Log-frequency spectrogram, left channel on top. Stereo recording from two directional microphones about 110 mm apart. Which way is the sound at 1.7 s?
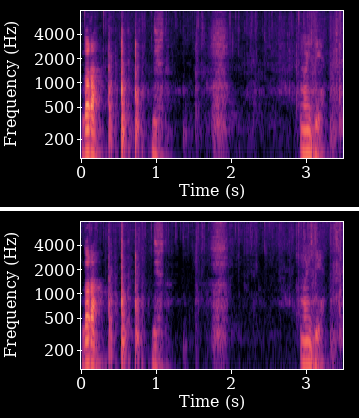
5° right (ahead or behind).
